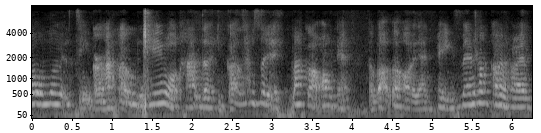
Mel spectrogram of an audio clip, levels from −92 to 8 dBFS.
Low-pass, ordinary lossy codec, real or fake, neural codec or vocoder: 7.2 kHz; none; fake; codec, 24 kHz, 0.9 kbps, WavTokenizer, small release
